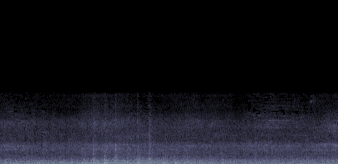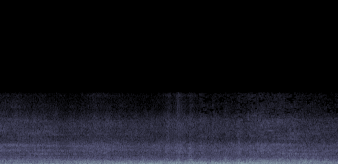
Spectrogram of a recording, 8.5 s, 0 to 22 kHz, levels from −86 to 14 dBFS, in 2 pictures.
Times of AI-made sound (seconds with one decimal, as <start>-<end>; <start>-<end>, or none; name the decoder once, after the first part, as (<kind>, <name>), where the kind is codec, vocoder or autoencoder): 0.6-1.6 (autoencoder, DAC-VAE); 2.0-3.1; 4.0-6.7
